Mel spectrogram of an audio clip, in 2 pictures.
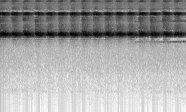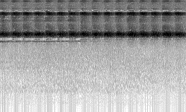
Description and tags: Cricket chirping away in a public washroom. Natural hard room reverb. Later edited into a loop and normalized.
